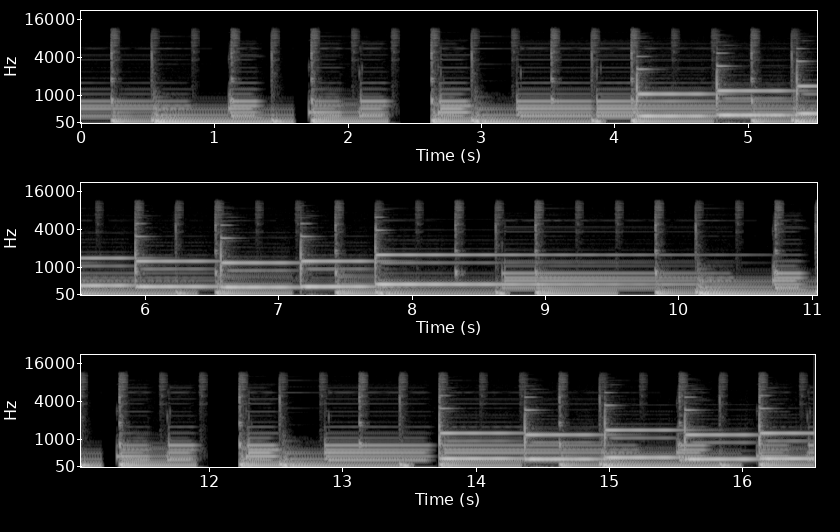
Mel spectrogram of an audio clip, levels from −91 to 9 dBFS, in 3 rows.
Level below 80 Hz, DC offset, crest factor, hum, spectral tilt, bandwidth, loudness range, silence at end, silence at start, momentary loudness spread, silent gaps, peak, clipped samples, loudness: -28 dBFS; 0.1%; 16 dB; none; -6.5 dB/octave; 12 kHz; 7 LU; 0 s; 0 s; 10 LU; 1.66-1.70 s, 2.52-2.57 s, 11.22-11.27 s, 12.11-12.16 s; -6 dBFS; under 0.1%; -23 LUFS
